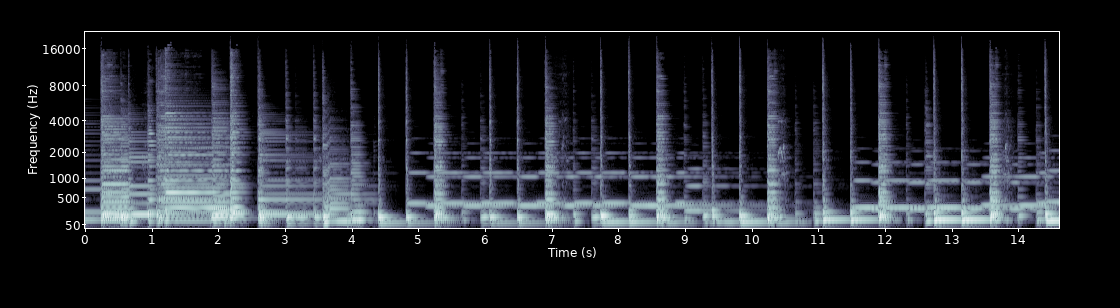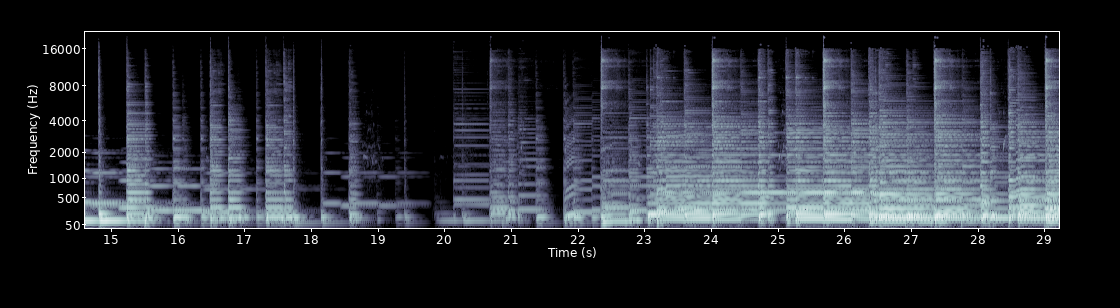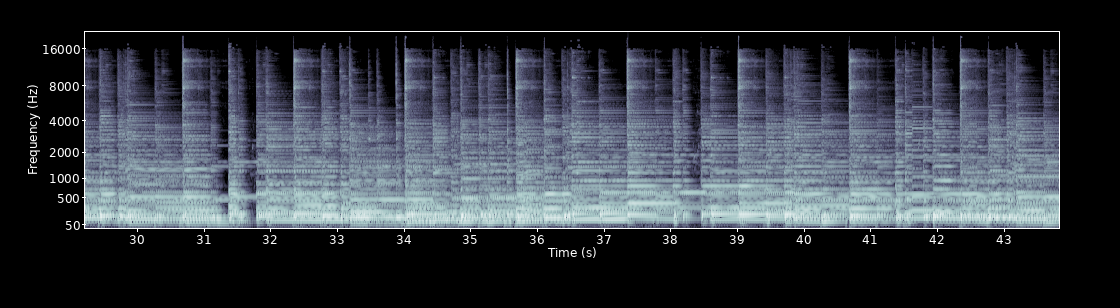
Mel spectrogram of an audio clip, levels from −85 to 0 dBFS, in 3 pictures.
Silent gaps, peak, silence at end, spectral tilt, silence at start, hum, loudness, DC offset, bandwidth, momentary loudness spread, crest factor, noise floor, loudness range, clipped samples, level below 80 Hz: none; 0 dBFS; 0 s; -6 dB/octave; 0 s; none; -15 LUFS; under 0.1%; 18 kHz; 13 LU; 14 dB; -50 dBFS; 11 LU; under 0.1%; -38 dBFS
